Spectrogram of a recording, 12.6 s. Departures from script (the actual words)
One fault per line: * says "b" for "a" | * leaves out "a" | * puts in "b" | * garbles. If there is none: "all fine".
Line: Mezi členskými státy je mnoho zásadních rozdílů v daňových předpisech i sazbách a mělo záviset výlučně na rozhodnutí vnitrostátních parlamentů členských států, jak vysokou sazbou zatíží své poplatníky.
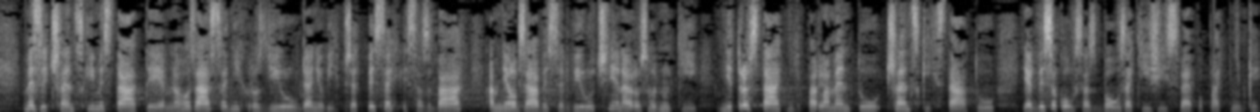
all fine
